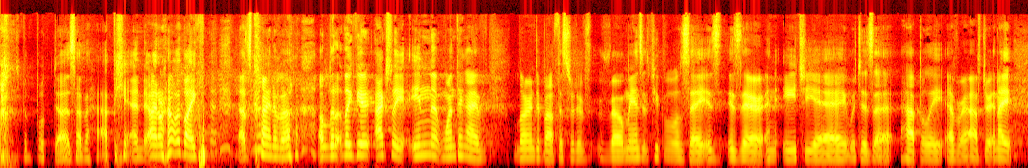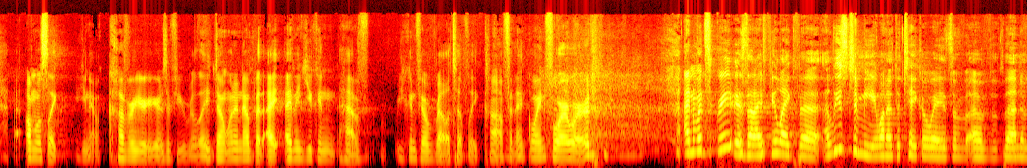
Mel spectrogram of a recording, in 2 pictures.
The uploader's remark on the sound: In front of a live audience at D.C.’s Sixth & I synagogue, in partnership with Politics & Prose.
